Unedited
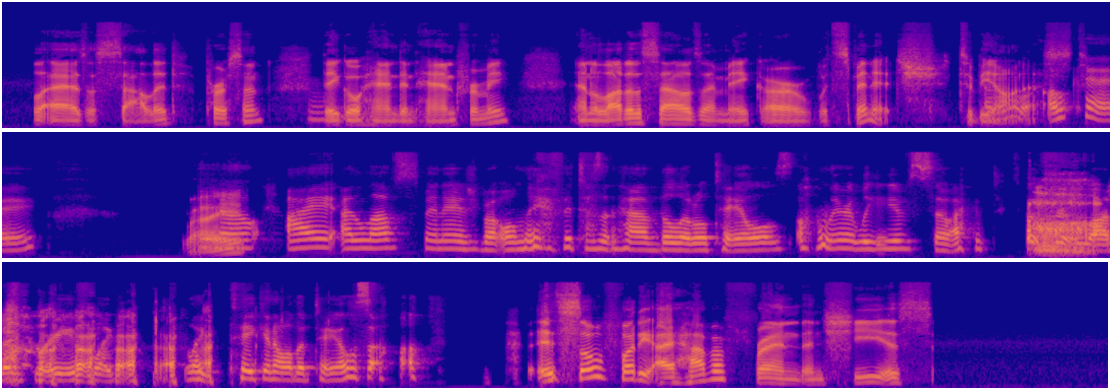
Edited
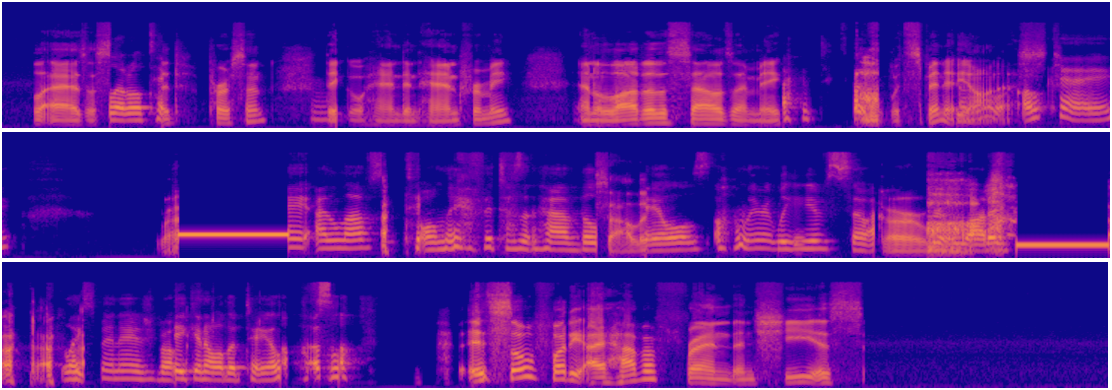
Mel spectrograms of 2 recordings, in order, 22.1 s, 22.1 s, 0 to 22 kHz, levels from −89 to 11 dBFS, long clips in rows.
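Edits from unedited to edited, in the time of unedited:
0:00.72–0:01.05: swap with 0:11.88–0:12.23
0:02.21–0:02.78: fade in
0:03.96–0:04.34: time-stretch 1.5×
0:05.00–0:05.36: swap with 0:13.75–0:14.38
0:05.89–0:06.54: remove
0:08.73–0:09.47: beep over 650 Hz −12 dBFS
0:10.09–0:10.70: swap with 0:16.14–0:16.39
0:12.77–0:13.11: fade out, to −8.5 dB
0:14.97–0:15.59: beep over 316 Hz −17.5 dBFS
0:17.09–0:17.48: reverse

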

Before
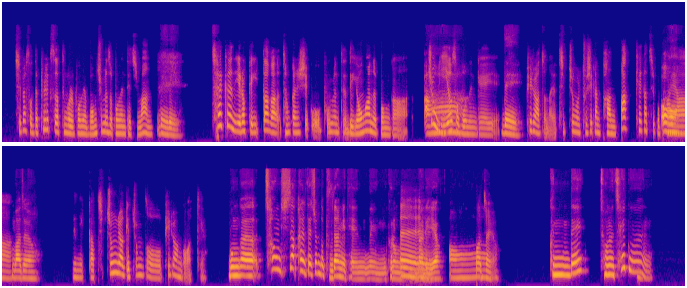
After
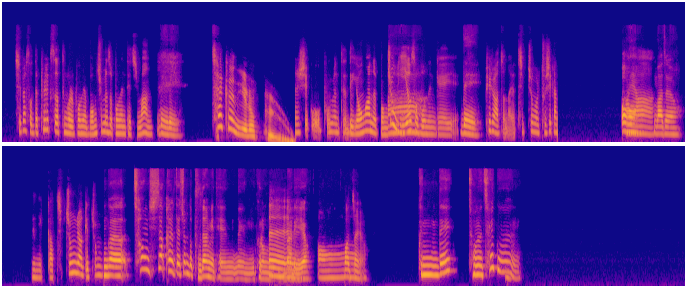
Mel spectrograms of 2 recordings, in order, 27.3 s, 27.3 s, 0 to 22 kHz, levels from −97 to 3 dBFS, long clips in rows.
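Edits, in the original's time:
0:04.26: tape stop 1.61 s
0:07.72–0:08.54: remove
0:11.93–0:13.22: fill with room tone
0:16.52–0:18.33: remove

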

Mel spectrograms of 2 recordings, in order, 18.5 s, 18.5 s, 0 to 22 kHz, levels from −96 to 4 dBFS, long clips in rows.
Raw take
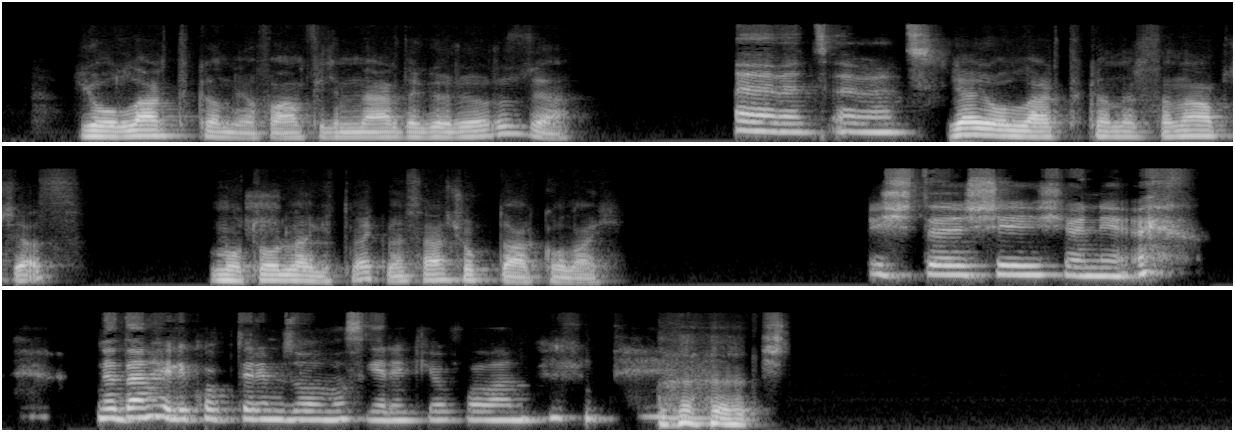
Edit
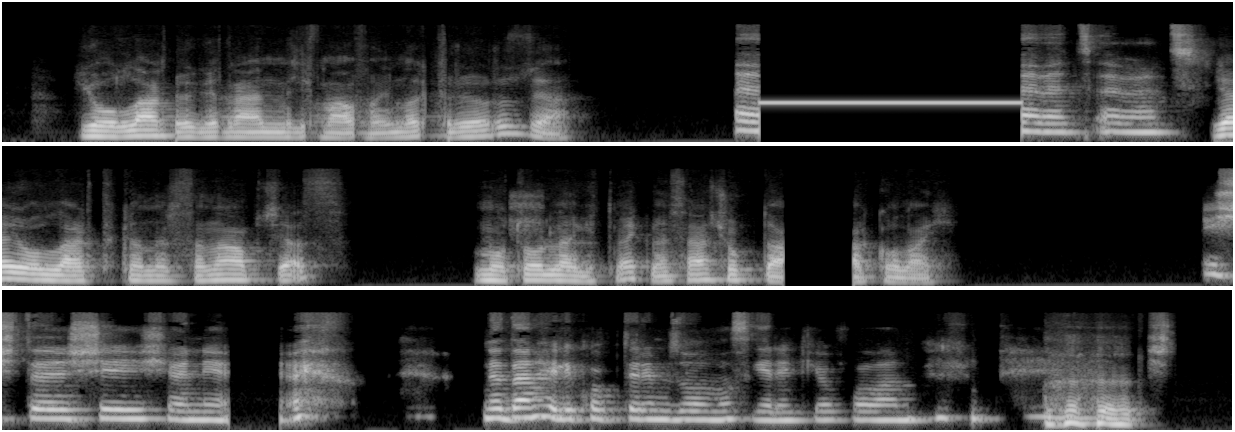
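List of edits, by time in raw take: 0:00.87–0:02.23: reverse
0:03.78: insert tone 1,170 Hz −21 dBFS 1.32 s
0:08.74: splice in silence 0.35 s
0:11.77: splice in room tone 0.26 s

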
